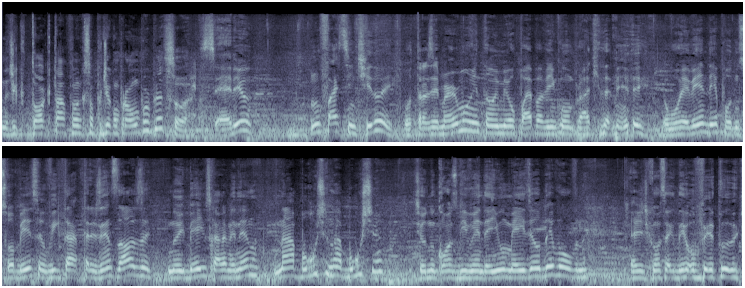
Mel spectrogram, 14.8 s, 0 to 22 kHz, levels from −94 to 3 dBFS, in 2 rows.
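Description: No technical faults can be heard anywhere in the recording, with no dropouts, clicks, distortion or other disturbances interrupting the signal at any point.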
